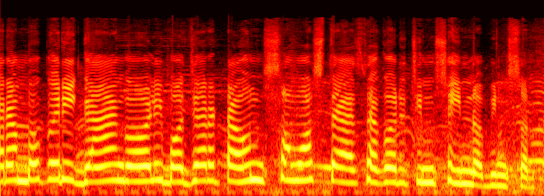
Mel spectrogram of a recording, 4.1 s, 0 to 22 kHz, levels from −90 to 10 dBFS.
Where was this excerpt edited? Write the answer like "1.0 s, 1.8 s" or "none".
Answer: none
